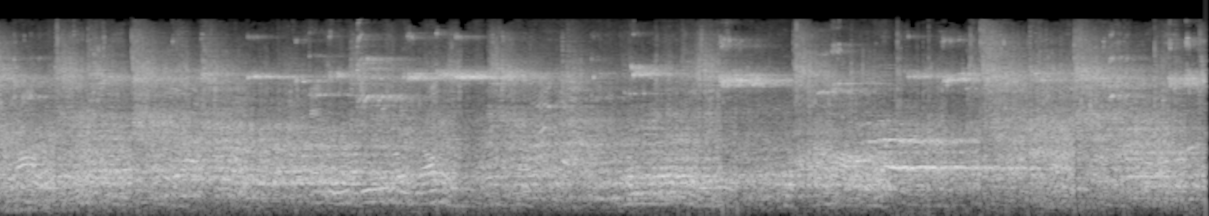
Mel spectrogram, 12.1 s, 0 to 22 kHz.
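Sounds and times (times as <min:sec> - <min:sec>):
players shouting: 0:07.6 - 0:12.0.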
